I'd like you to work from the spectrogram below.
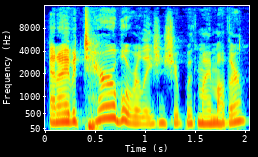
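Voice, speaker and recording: A woman's voice: a little high, animated, very fast, vocal fry. A woman on a panel telling a candid, emotional personal story.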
